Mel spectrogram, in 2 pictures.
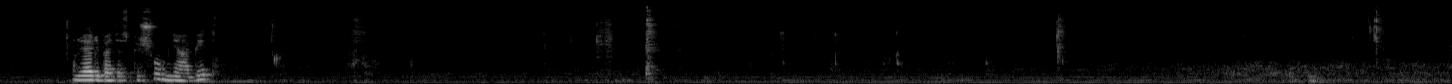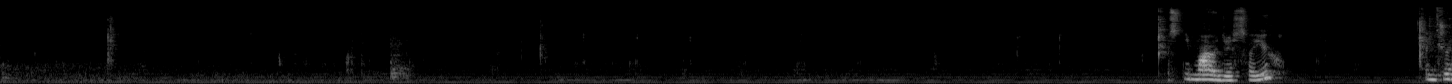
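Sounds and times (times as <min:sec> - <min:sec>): faint low hum: 0:00.0 - 0:29.0
person chewing food: 0:02.6 - 0:26.2, 0:27.5 - 0:28.8.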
